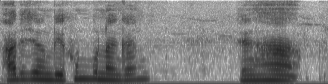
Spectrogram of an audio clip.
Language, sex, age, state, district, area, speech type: Bodo, male, 45-60, Assam, Udalguri, rural, spontaneous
